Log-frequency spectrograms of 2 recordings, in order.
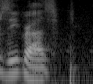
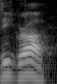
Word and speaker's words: Zegras: to somewhere let's see trevor z grass that's how you say it i thought it was zegra z graz okay sure enough trevor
